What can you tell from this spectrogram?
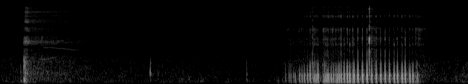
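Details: Tired sleeping puppy: a few faint clicks and snuffles, then one loud, rattling, fluttering snore lasting over a second; dog snoring.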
